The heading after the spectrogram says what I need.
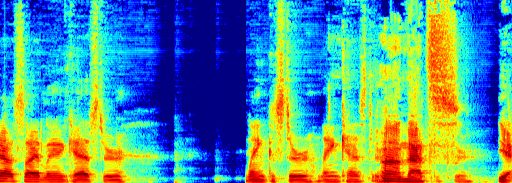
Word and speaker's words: Lancaster: Technically, you're supposed to say Lancaster, but I always go Lancaster. That's how I say it. Just Lancaster. I've heard people say Lancaster too.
